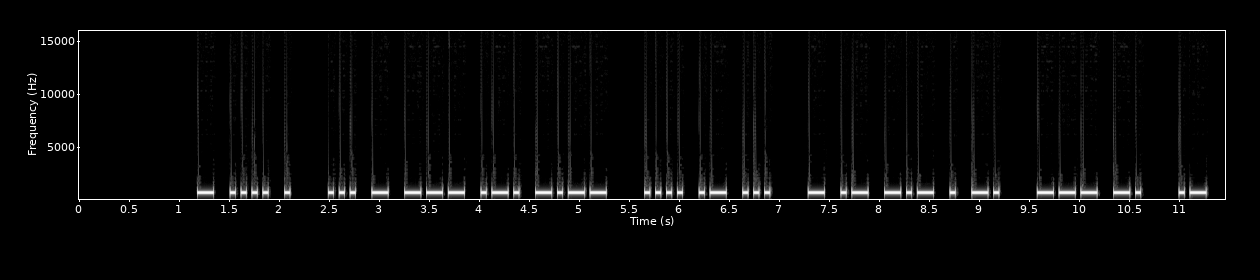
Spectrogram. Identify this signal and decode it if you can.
Morse code, heard as a keyed tone, about 22 wpm, 700 Hz. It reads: THE STORY HAS TAKEN ON A
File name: practice / 22wpm / Sentences with 8-Word Phrases - 22wpm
